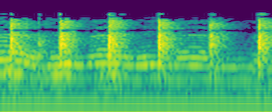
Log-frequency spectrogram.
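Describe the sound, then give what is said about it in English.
An audience claps hands during a church sermon, a steady, evenly spaced run of six claps over a sustained tonal background. “Somebody clap their hands on the Lord and say, thank you, Jesus.”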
